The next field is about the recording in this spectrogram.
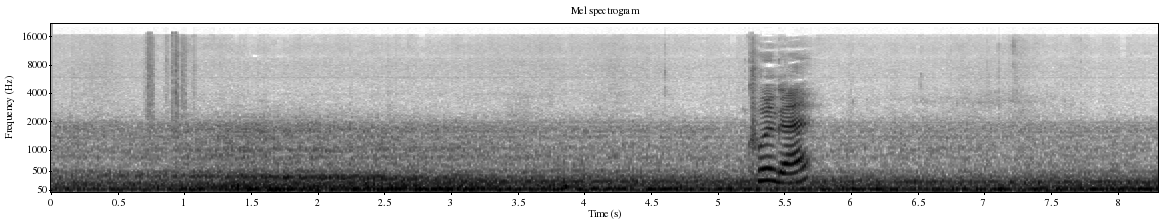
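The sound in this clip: Steady, broad road rumble from a car tyre with sawtooth wear at about 50 km/h, continuous and even throughout, with a brief spoken remark and a short chirping sound over it.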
